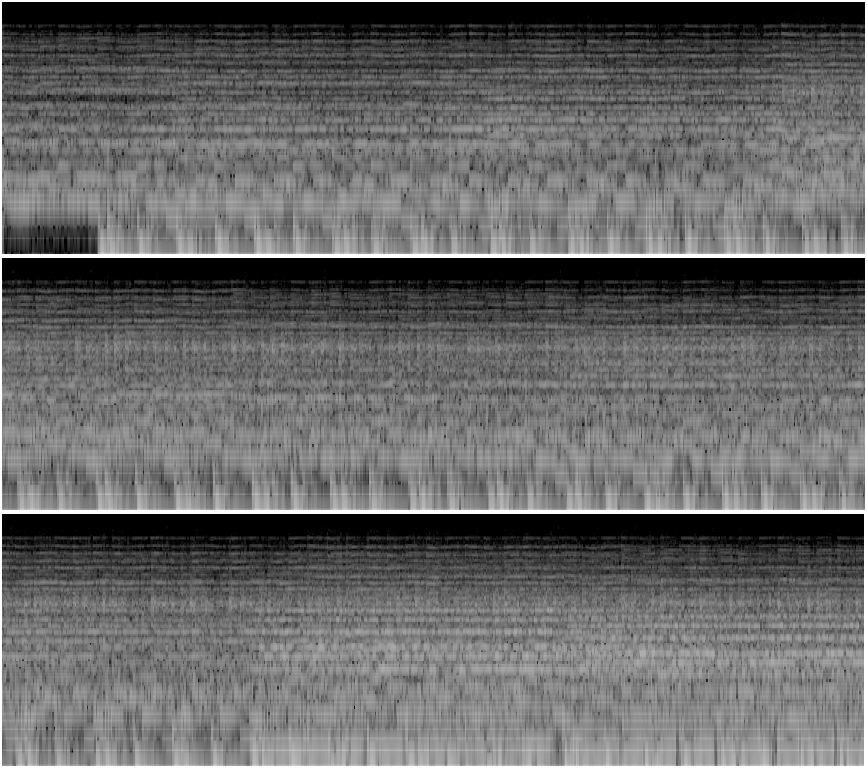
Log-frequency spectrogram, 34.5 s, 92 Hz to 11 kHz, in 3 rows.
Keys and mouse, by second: 1.1-3.1 drag, 3.8-6.8 drag, 16.2-18.0 drag, 19.8 middle click, 20.7 middle click, 23.3-25.2 right drag, 25.7-27.2 drag, 27.2 right click, 28.7 ctrl+KP_3.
